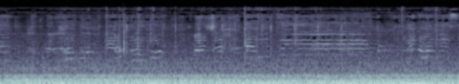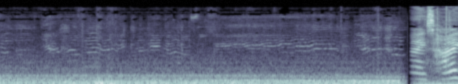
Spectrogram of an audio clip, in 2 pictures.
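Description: Steady road and engine rumble inside a car's cabin at highway speed, with music and a singing voice playing over it. It cuts off abruptly just before the end.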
